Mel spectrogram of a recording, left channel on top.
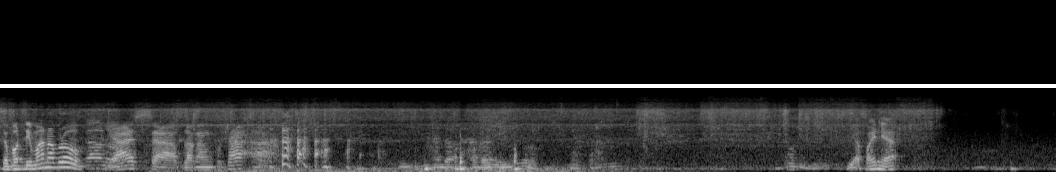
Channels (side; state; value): left; silent; 59 dB below the other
